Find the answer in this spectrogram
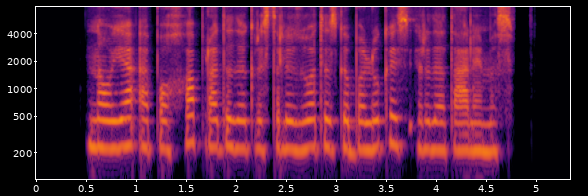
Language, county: Lithuanian, Tauragė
